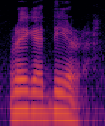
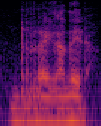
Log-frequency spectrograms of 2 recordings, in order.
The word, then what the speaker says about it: regadera: Regadera. Regadera. Have to roll your R's.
